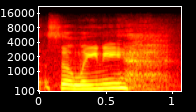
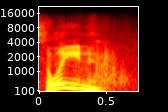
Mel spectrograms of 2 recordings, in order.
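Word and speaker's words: Selene: surface as we below let pronounce Selen the Americans like I refuse it's Seline oh in we go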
